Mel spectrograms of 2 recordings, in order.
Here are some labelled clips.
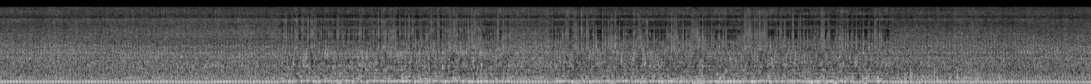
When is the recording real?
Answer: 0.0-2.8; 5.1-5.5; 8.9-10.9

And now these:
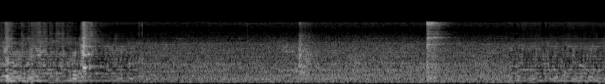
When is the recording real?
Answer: 1.4-5.1

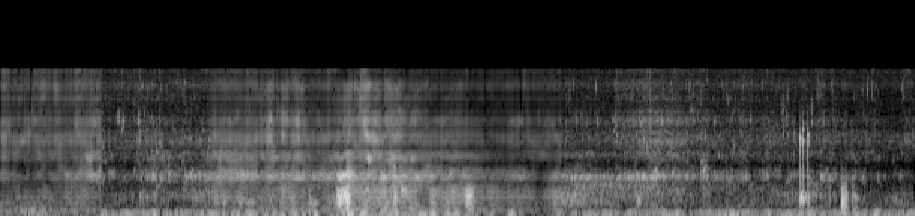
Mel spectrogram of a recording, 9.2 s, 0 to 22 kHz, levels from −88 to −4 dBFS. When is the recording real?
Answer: 1.0-2.1; 5.6-9.2

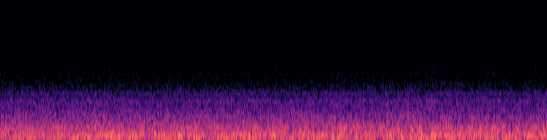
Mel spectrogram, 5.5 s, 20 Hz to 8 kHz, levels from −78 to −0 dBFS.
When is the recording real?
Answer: 0.0-0.9; 1.6-4.0

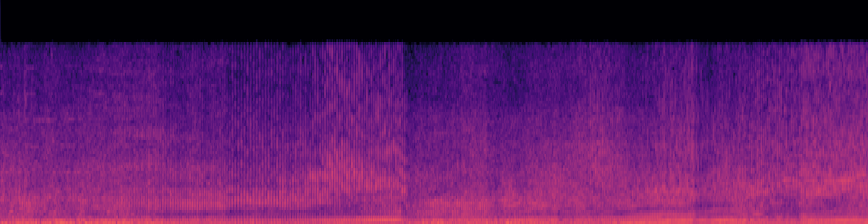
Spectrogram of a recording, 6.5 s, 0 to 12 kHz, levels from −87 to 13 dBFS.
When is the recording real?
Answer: 0.0-5.2; 6.0-6.5

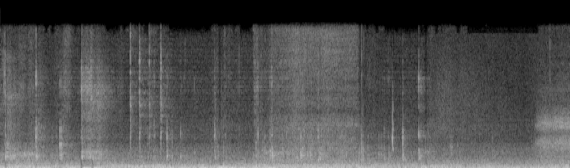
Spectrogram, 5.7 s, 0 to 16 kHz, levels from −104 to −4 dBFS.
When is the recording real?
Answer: 0.0-0.6; 2.9-3.8; 4.3-5.7

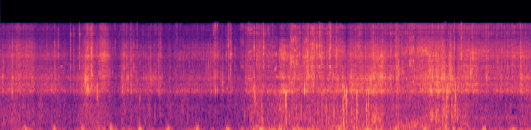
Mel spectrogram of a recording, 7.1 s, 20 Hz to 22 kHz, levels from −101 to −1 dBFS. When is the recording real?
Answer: 0.0-6.3

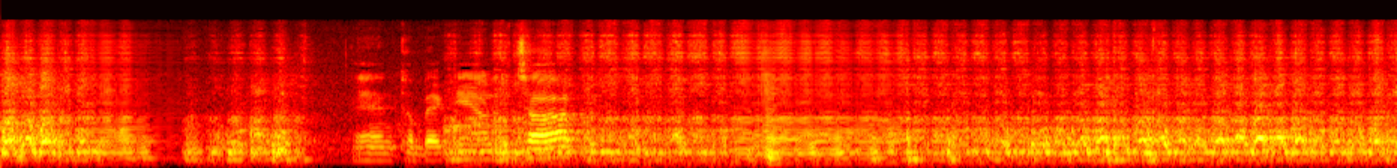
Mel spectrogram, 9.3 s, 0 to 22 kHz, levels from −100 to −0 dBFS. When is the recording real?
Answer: 0.0-0.6; 1.2-4.9; 6.0-9.3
